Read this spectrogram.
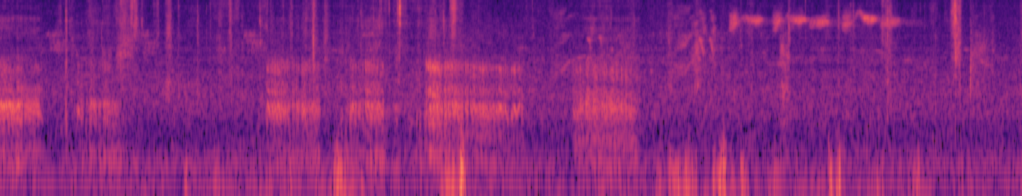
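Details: English Bulldog puppies in a basket outdoors, giving short nasal whines and yelps in scattered bursts, several overlapping. Rustling and thumping from the basket can be heard between the calls.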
